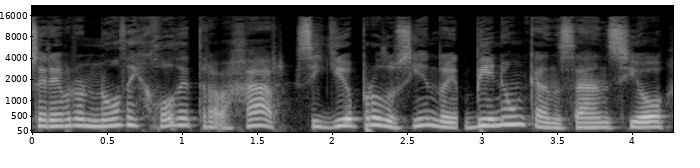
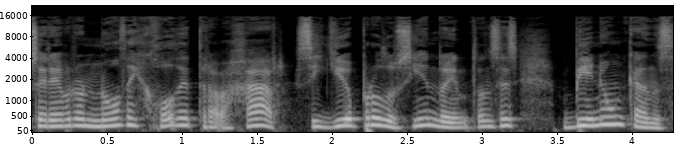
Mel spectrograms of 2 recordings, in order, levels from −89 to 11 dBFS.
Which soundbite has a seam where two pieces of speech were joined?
first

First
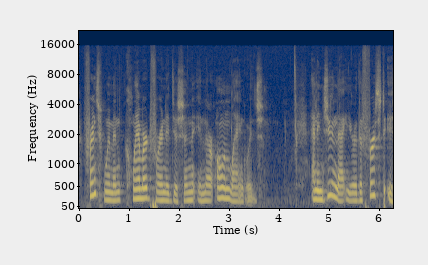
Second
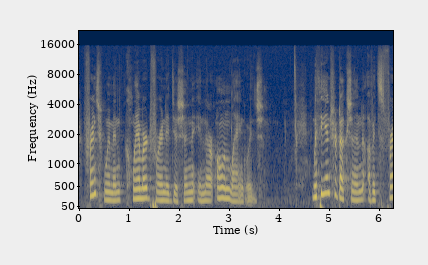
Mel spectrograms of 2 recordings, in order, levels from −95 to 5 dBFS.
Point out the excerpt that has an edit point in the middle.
second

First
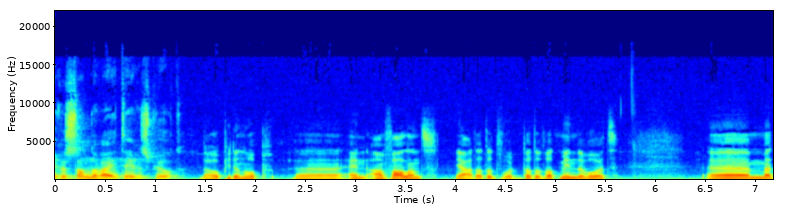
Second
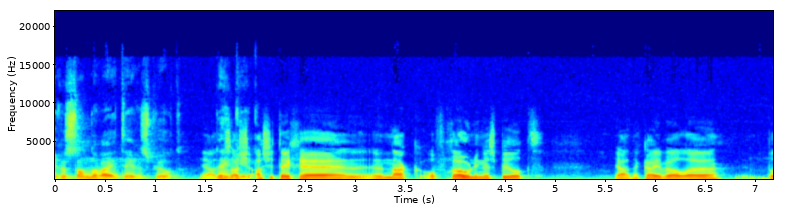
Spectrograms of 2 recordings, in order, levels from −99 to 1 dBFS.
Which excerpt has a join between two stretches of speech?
first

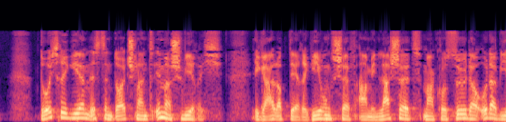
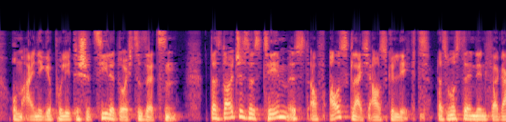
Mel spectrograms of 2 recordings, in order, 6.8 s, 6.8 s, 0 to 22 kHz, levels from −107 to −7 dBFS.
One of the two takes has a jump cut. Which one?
second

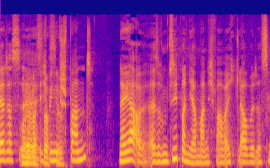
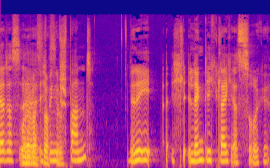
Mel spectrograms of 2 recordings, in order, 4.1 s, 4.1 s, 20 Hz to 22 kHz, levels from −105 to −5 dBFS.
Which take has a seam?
first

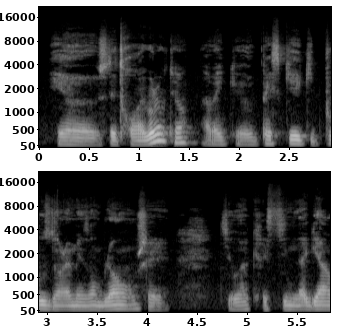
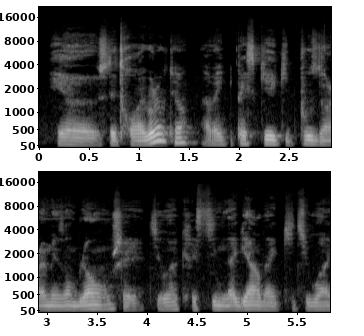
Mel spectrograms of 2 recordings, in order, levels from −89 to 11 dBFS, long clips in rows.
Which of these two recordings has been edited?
second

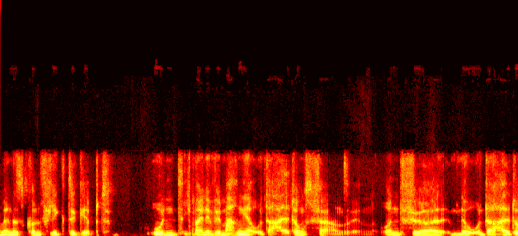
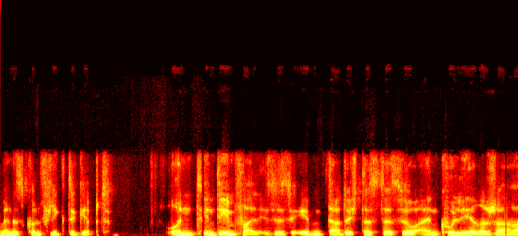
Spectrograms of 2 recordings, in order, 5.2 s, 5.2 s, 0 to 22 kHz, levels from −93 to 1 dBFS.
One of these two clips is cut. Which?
first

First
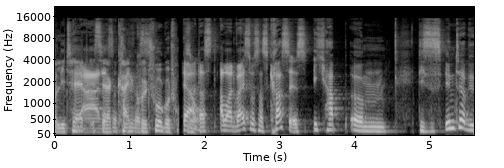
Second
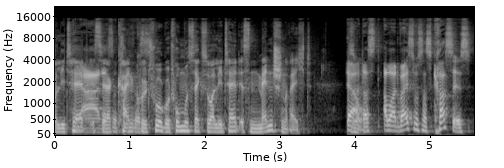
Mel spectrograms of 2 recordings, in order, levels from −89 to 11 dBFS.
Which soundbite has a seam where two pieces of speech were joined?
first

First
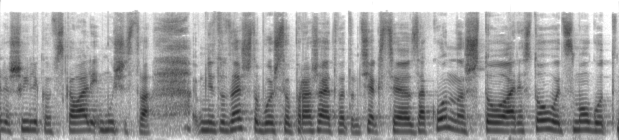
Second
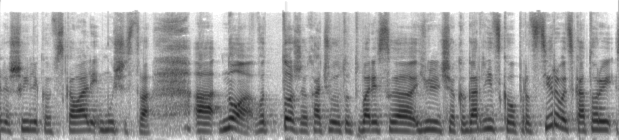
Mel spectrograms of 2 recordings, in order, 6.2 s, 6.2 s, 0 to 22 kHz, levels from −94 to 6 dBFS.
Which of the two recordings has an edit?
first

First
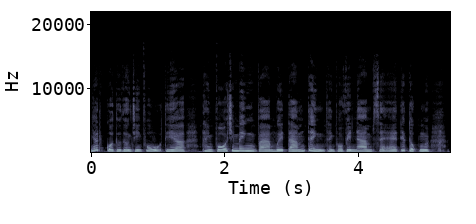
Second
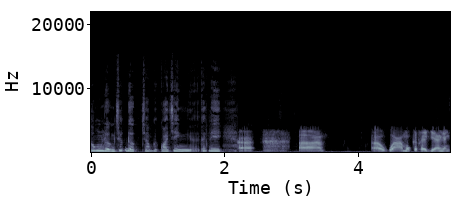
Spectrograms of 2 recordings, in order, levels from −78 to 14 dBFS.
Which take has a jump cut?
second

